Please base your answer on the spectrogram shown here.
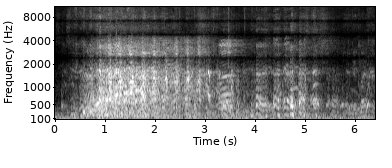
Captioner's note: laughter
